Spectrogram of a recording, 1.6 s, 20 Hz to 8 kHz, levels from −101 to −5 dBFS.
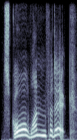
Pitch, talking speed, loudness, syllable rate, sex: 265 Hz, 155 wpm, -14 LUFS, 4.1 syllables/s, female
